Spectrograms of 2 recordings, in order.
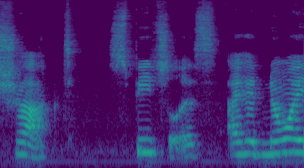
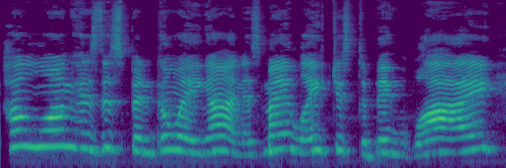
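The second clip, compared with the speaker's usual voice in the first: mock dismay; 4 semitones higher, 7 dB louder than usual. Shocked inner outburst read aloud.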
